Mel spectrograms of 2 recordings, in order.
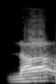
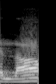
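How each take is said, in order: First: Said in the usual way. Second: لا with the aa in the nose; nasalized vowel. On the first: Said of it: "غنے کی آواز کا ہونا اور نہ ہونا". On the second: Shown as a demonstration. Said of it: "غنے کی آواز کا ہونا".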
